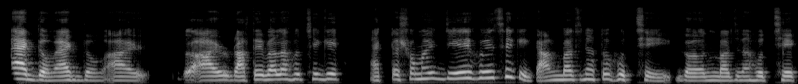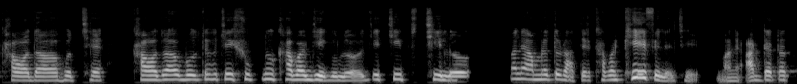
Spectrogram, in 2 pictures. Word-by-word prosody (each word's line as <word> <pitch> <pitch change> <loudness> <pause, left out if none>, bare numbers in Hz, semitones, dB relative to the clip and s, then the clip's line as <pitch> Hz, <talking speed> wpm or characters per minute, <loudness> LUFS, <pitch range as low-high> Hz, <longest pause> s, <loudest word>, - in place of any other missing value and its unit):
একদম, 215 -7 +7 0.2
একদম 190 -2 -5 0.2
আর, 180 -1 -3 0.7
আর 190 0 +2 0.2
রাতের 190 +4 +1
বেলা 230 +1 +3
হচ্ছে 240 +1 -5
গিয়ে 250 -1 +1 0.4
একটা 230 - -8
সময় 255 +2 -1
যেয়ে 270 +2 +3
হয়েছে 305 +3 0
কি - - 0
গান-বাজনা 215 +4 -1
তো - - +1
হচ্ছেই 200 -6 -3 0.2
গান-বাজনা 185 +1 -2
হচ্ছে, 190 +1 -4 0.2
খাওয়া-দাওয়া 185 -1 +1
হচ্ছে 195 +1 -5 0.4
খাওয়া-দাওয়া 215 +1 +4
বলতে 215 +1 +1
হচ্ছে 240 +1 -1
শুকনো 235 +1 -3
খাবার 220 -2 +4
যেগুলো 185 -2 +4 0.2
যে 225 - 0
চিপস 235 -3 -3 0.2
ছিল, 210 -4 +4 0.6
মানে 255 0 -1
আমরা 225 0 +1
তো - - +4
রাতের 195 -1 -4
খাবার 210 0 0
খেয়ে 315 +1 +8
ফেলেছি। - - 0 0.4
মানে 165 0 -5
আড্ডাটা 200 +2 0
210 Hz, 145 wpm, -25 LUFS, 190-235 Hz, 0.7 s, খেয়ে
